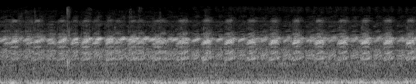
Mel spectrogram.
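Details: Summer chorus of boreal digging frogs in a marsh revealed as the monsoon rains end, calling loudly and rhythmically; overlapping pulsed croaks repeat quickly and continuously over a low background rumble.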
